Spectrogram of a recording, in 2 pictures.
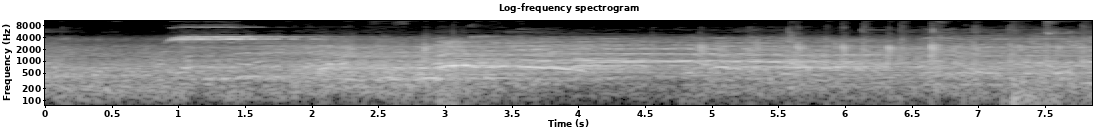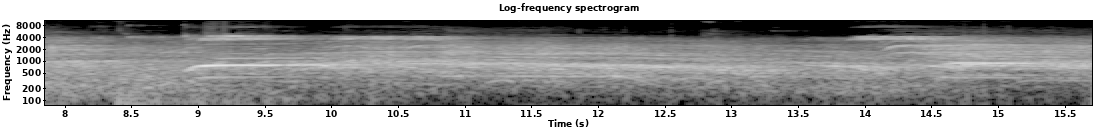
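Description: A referee's whistle blows short, sharp blasts.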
